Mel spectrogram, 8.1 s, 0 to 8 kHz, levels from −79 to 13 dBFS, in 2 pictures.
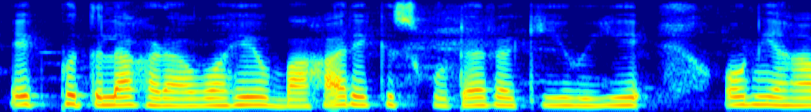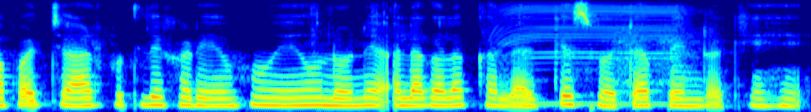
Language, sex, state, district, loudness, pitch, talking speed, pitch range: Hindi, female, Punjab, Kapurthala, -18 LUFS, 195 Hz, 205 wpm, 190-210 Hz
